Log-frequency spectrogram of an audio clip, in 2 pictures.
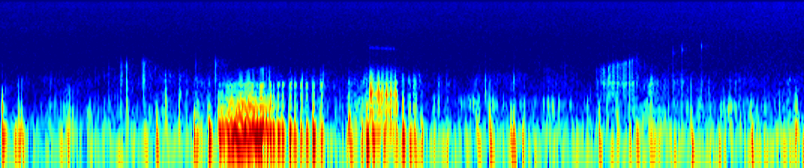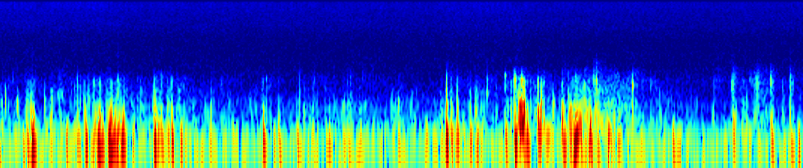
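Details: Hunger stomach rumbling (borborygmi) at the end of a day with only a large coffee and no food: loud, long, low gurgling and rumbling with squeaky rising growls from gas and fluid in an empty gut.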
